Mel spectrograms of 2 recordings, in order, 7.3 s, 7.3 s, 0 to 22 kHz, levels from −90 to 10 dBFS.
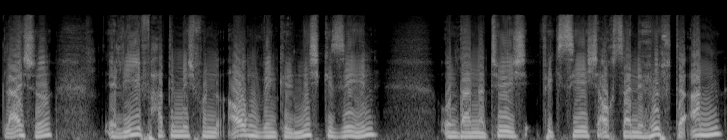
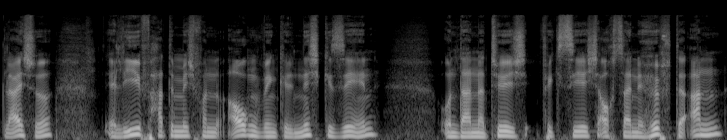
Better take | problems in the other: second | distortion; heavy; 21% of the sound clipped

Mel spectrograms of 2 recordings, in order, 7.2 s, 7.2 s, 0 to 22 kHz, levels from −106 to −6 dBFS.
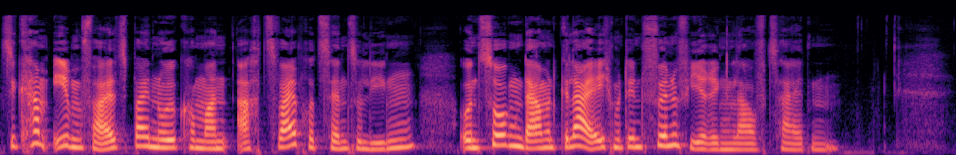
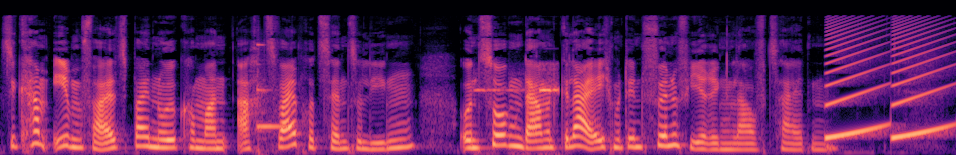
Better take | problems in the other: first | doorbell; noticeable; at 2 s; peak 7 dB below the speech // phone ringing; noticeable; at 3.5 s; peak 3 dB below the speech // siren; loud; at 6 s; peak 4 dB above the speech

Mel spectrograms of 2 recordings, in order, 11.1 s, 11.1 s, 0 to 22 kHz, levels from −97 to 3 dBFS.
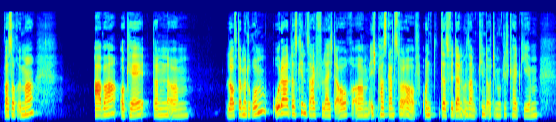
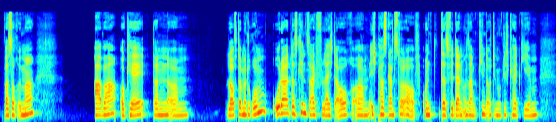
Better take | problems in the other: second | thin; somewhat; fading below 350 Hz

